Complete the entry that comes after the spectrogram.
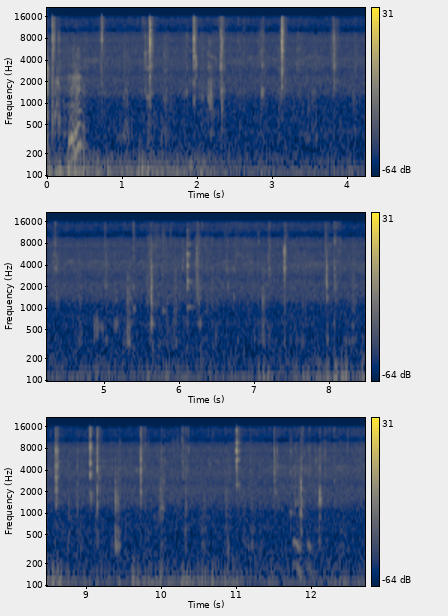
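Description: People chewing bread and vegetables, with scattered small clicks over a low rumble.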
